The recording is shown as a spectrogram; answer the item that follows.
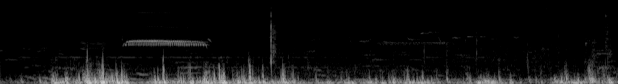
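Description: Horse's hooves thudding on turf, an irregular run of dull beats, outdoors with wind on the microphone. About a second and a half in, a short steady high tone sounds for under a second.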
